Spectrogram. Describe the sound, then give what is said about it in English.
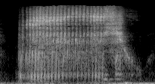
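A person voices a rocket ship with a single loud, sustained, hissing whoosh lasting about a second. It is rough and breathy and cuts off abruptly. “It sounds like a rocket ship.”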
